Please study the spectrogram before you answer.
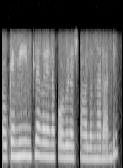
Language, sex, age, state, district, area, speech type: Telugu, female, 18-30, Telangana, Medak, urban, conversation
